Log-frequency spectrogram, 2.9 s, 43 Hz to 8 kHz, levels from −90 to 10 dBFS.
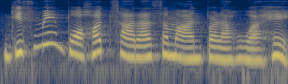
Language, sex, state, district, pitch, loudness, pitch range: Hindi, female, Punjab, Kapurthala, 250 Hz, -15 LUFS, 215-300 Hz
